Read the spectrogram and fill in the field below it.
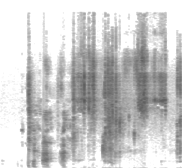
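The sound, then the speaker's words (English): Wet chewing of gum, with rapid, irregular smacking and squelching mouth noises continuing for a couple of seconds, loud. “I'm having some chewing gum. Is that okay?”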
